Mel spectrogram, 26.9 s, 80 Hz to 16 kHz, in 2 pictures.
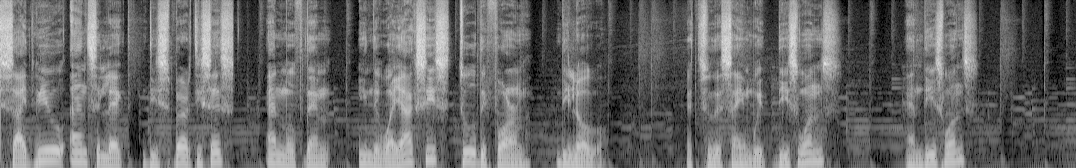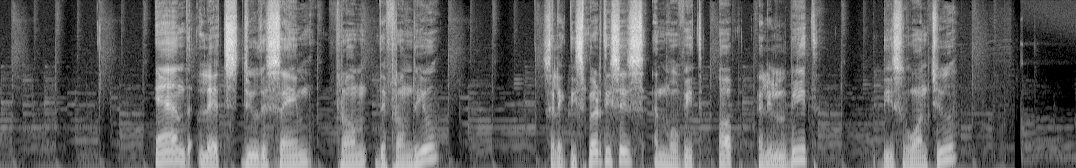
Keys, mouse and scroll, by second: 0.1 click, 2.1 g, 2.7 y, 5.7 click, 6.7 click, 7.6 g, 9.3 click, 9.9 click, 10.3 g, 11.5 click, 12.1 click, 12.6 g, 13.3 click, 14.0 click, 14.5 g, 15.6 click, 16.4 KP_1, 17.3 scroll down 1, 17.8 alt+middle click, 18.6 click, 20.2 g, 20.6 z, 21.9 click, 22.5 click, 23.8 shift+click, 25.4 g, 25.8 z.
